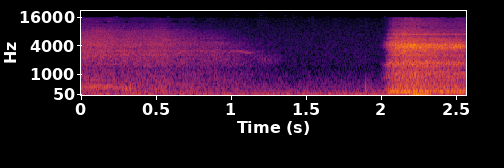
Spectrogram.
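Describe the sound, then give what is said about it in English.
A deep breath in and out during a guided calming exercise: a soft airy inhale fades into near-quiet, then a louder, fuller breath out rushes in near the end, with no talk. “Take a deep, big breath in and out.”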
